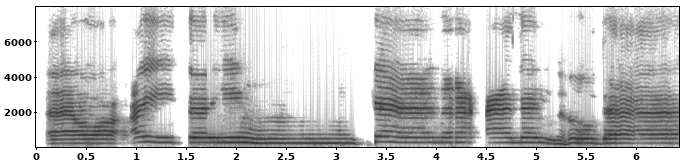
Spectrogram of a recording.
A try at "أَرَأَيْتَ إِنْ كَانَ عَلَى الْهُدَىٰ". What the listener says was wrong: அலல் குதா சரி, அலல் குதா மாஷா அல்லாஹ், அந்த இடம் சரியா வருது. முன்னுக்கால வர அலிஃப் தான் ஐனுக்கு மாறுது. ஐனுடைய இடம் ஓகே, ஐனுடைய இடத்துல பிரச்சனை இல்ல. ஆனா அலிஃபினுடைய இடத்தையும் நீங்க ஐனுக்கு மாத்திரதான் பிரச்சனை ஆகி விளங்குதா?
